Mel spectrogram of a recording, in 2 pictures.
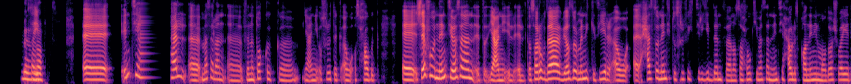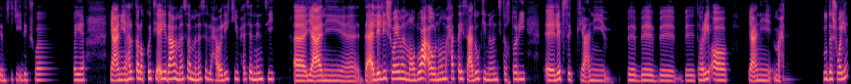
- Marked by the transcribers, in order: distorted speech
- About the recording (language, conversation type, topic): Arabic, advice, إزاي أشتري هدوم بذكاء عشان ماشتريش حاجات وتفضل في الدولاب من غير ما ألبسها؟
